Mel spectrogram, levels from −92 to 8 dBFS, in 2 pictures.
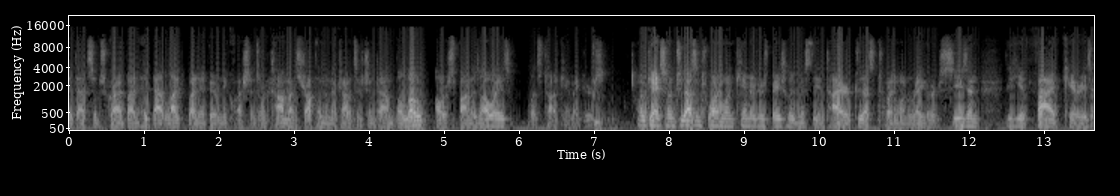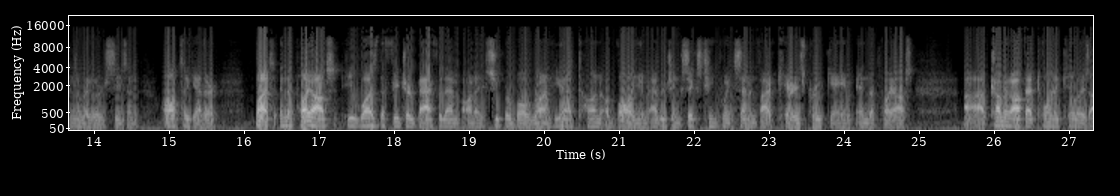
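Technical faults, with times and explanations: Throughout, buffer tearing: a steady robotic buzz at 100 Hz rides on the sound, which points to a buffer period of about 10 ms. The writing program and the playback hardware have drifted so they cross inside every period. About a tenth of each buffer repeats audio from roughly 20 ms earlier, with hard joins at both ends. Unlike an underrun, nothing drops to silence; the rattle is regular, unbroken, and vanishes whenever the signal does.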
